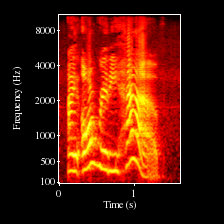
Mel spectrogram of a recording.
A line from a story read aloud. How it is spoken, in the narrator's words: God said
